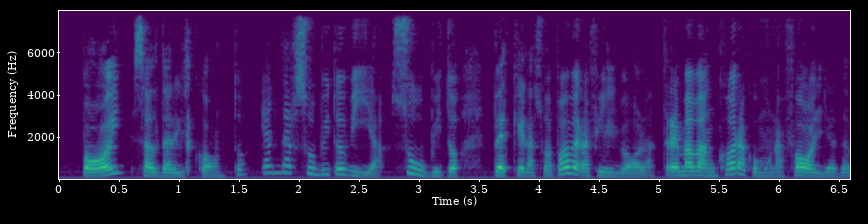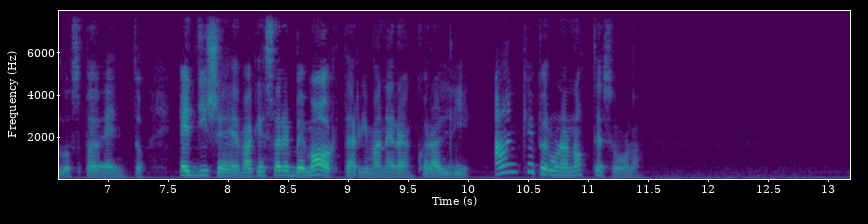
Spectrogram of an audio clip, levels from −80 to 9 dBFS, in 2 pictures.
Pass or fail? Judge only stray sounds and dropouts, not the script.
pass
